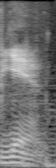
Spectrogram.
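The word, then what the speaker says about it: Jann: so a pair apparently it's supposed to be pronounced Yan and that's okay but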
